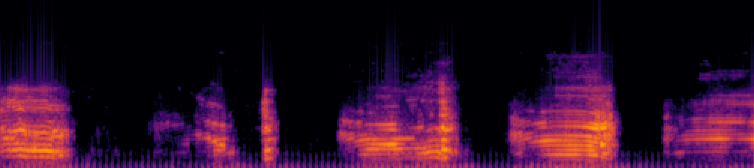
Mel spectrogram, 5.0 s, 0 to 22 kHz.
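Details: Wild Carpathian red deer stag roaring during the rut (boncănit) in the Bucovina mountains, 29 September 2022: harsh, harmonic bellows of about half a second, five bursts spaced unevenly with short silent gaps between them.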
